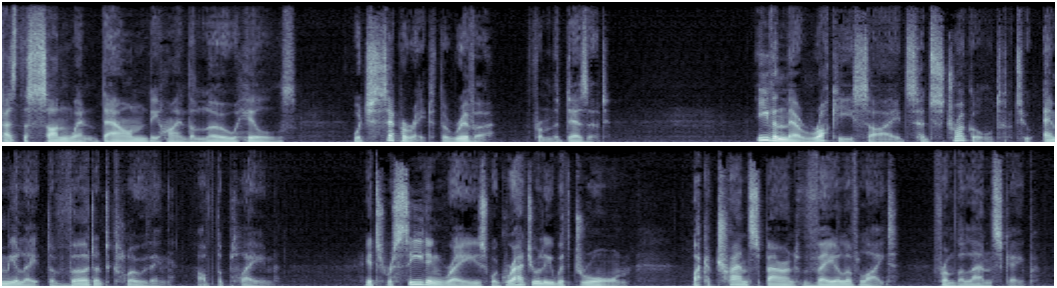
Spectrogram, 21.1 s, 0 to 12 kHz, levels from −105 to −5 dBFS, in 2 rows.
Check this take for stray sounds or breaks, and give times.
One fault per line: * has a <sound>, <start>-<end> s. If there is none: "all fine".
all fine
